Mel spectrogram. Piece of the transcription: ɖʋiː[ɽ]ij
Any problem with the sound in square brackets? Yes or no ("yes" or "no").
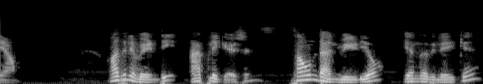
no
